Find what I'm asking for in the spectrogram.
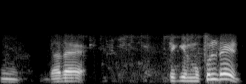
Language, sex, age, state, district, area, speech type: Bengali, male, 18-30, West Bengal, Jalpaiguri, rural, conversation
